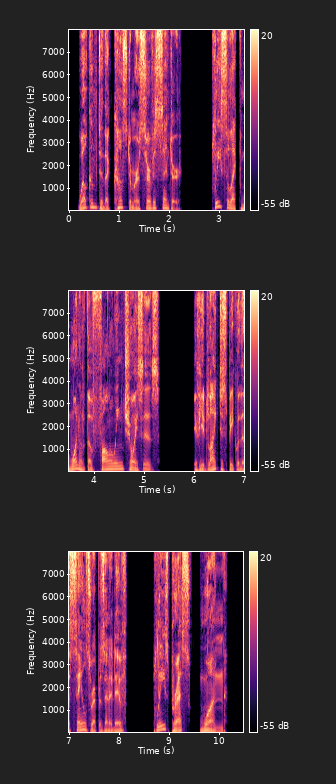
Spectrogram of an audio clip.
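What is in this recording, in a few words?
english american interactive voice response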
